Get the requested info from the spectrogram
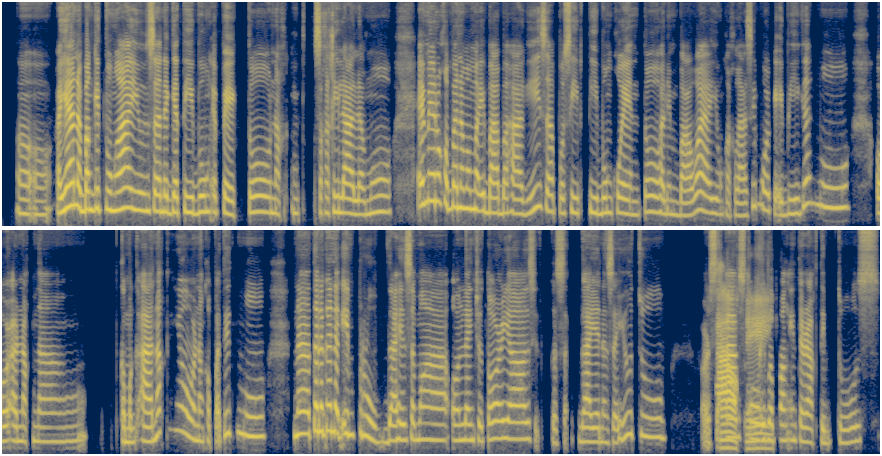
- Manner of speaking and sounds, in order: none
- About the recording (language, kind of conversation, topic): Filipino, podcast, Paano nakaapekto ang teknolohiya sa paraan ng pagkatuto ng kabataan?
